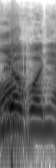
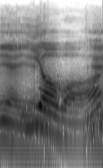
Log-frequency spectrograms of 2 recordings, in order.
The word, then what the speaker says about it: 이어원: 2억 원이 아니라 이어원. 발음을 이어원.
